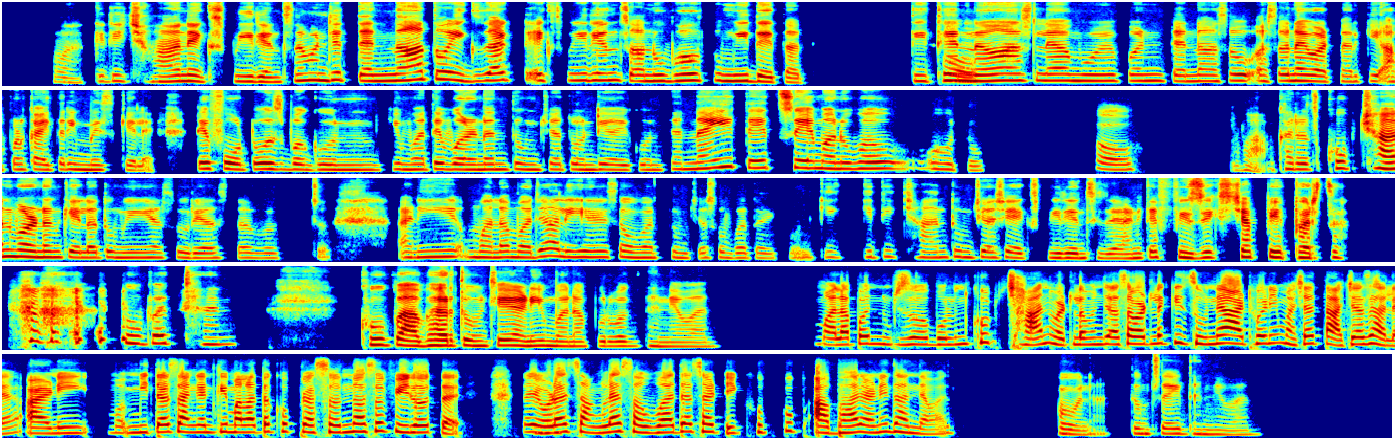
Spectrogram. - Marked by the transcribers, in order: in English: "एक्सपिरियन्स"; in English: "एक्झॅक्ट एक्सपिरियन्स"; in English: "मिस"; "सुर्यास्ताबाबतच" said as "सुर्यास्ताबतच"; in English: "एक्सपिरियन्सेस"; in English: "फिजिक्सच्या"; chuckle
- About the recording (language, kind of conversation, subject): Marathi, podcast, सूर्यास्त बघताना तुम्हाला कोणत्या भावना येतात?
